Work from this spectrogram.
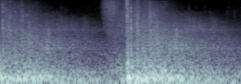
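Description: Fiery blast from the Confringo spell in Hogwarts Legacy, a single sharp burst near the middle rising out of steady game background noise, with the rumble carrying on afterward.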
